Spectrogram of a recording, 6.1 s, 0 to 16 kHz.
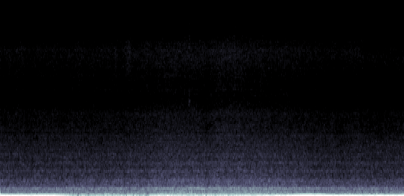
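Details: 2019 Ram truck, owned from new for one year: deep, steady bass boom filling the cabin while driving, a low-frequency drone present since purchase; dealer could not replicate it, and suggested cracking a window or using tow/haul mode.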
